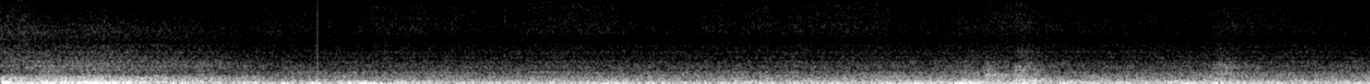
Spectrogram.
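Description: Suburban electric train running along the track, heard from inside the passenger car: a steady rumble of the wheels on the rails, with a few knocks about five seconds in.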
